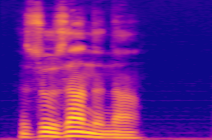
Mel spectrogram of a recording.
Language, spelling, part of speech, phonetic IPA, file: Polish, Zuzanna, proper noun, [zuˈzãnːa], Pl-Zuzanna.ogg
